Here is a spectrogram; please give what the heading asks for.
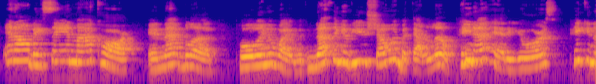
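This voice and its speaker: A woman's voice: high-pitched, roomy sound, voice pushed up, rough recording. A woman voicing a kindly older man who teases a boy, telling his worries with easy humor. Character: older male driver, kindly teasing man.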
